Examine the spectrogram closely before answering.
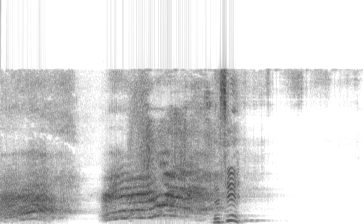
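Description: A young man speaks urgently.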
